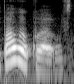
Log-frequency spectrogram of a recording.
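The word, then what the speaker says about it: borogoves: Again, the first O in Borogroves is pronounced like the O in borrow, so I have heard people try to give it the sound of the O in worry.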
